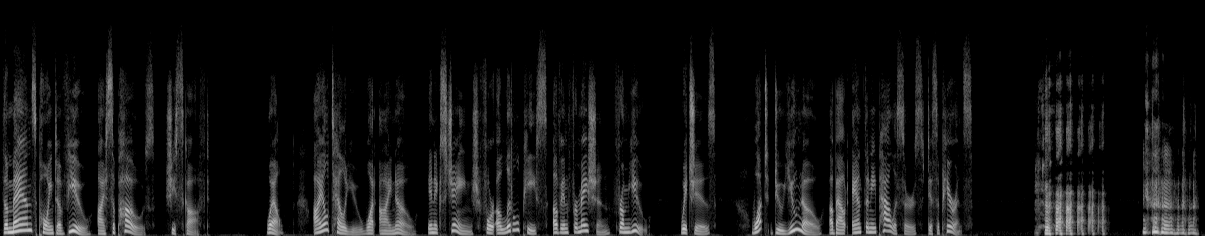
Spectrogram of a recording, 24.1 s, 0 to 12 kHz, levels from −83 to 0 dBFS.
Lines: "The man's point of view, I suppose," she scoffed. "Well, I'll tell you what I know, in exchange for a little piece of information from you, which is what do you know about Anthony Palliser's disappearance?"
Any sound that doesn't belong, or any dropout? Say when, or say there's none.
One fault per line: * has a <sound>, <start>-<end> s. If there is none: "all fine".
* has a laugh, 20.7-22.2 s
* has a laugh, 22.8-24.0 s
